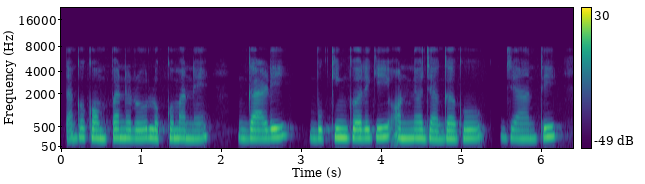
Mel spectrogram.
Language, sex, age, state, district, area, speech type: Odia, female, 30-45, Odisha, Boudh, rural, spontaneous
